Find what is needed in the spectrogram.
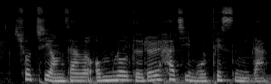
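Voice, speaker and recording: A woman speaks in a calm tone, her voice dark, mellow and somewhat breathy. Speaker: tarot reader. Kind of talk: tarot reading talk to camera. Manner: calm, clear.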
